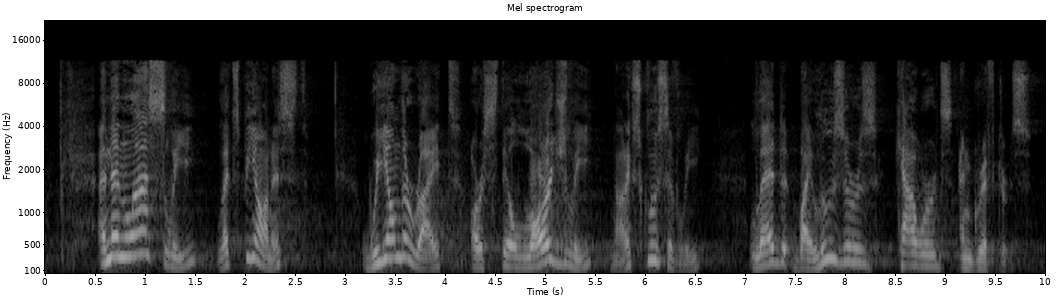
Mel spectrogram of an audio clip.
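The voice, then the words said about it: Speaker with a noticeable accent. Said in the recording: “You notice he's got an accent”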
